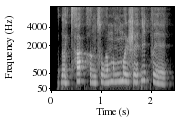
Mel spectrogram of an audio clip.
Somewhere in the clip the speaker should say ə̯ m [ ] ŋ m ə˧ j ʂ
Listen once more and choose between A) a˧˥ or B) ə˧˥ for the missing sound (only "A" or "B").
B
